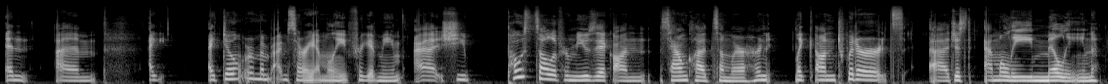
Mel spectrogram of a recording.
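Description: Woman, mid-range pitch, dry recording, interview guest, casual chat, enthusiastic, gushing, says "like" often. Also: moderate pace, gravelly, dry recording. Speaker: interview guest, audio drama writer and producer.

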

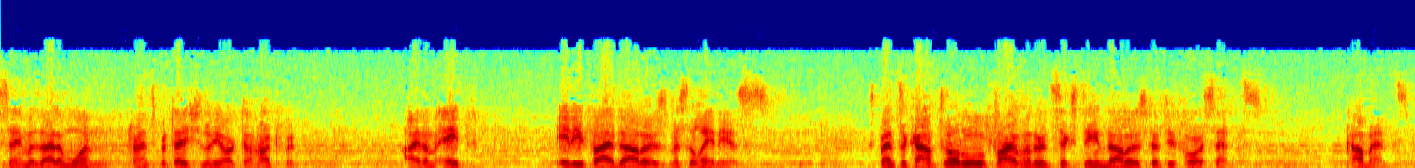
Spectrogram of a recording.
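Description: An actor playing a hard-boiled insurance investigator, narrating dryly in a 1950s radio drama. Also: male voice, fairly low pitch, rough recording. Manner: dry, matter-of-fact. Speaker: detective narrator.

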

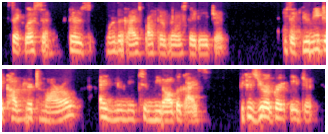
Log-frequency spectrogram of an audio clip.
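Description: A woman in her thirties from Puerto Rico, raised in Miami, speaks in a somewhat low register. She talks casually and chattily as an interview guest, filling her stories with "like" and "you know". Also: fairly quick, breathy edge, rough recording. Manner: chatty, animated, many fillers like "like" and "you know". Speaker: real estate agent, guest.

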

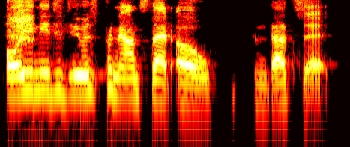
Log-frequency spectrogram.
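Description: A woman, a wellness coach speaking as an interview guest, relaxed and meandering with hesitant fillers. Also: a little high, fast talker, no echo. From New York. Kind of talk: casual interview.

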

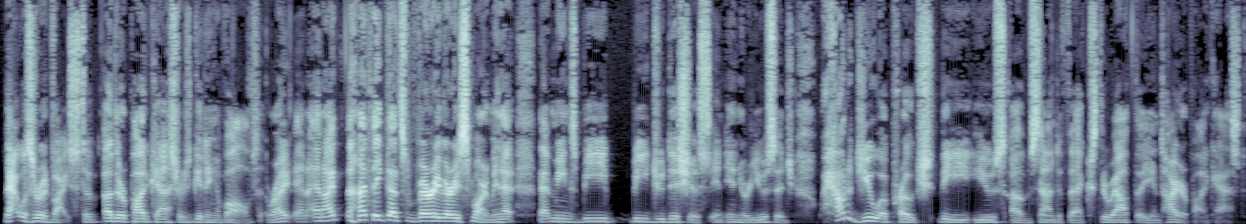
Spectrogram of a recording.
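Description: A man's voice: mid-range voice, animated, moderate pace, few pauses, a bit bright, no room sound, studio quality. A man hosting a podcast interview in a casual, conversational and enthusiastic way. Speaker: podcast host interviewing a guest.

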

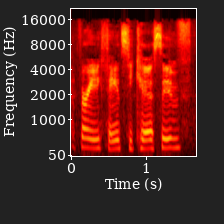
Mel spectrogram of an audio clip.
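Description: A woman's voice: fairly high pitch, flat delivery, slow. A woman playing an anxious, over-polite young grocery store employee in an audio drama, rambling hesitantly and stammering as she corrects herself. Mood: nervous, chatty. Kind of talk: naturalistic audio fiction monologue, like a voicemail.

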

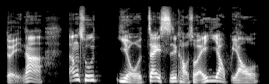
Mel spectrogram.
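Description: A man's voice: medium pitch, big pitch swings, moderate pace, fairly bright tone, no echo, studio quality. A man, explaining things at length as a podcast guest, restarting his sentences often. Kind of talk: casual conversational interview.

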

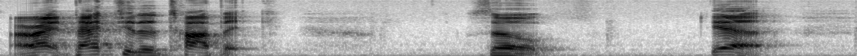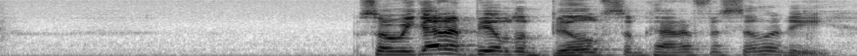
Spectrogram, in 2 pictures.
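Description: A man's voice: a little high, animated, measured pace, pauses often, pushed and bright. A congested man hosting a solo podcast, talking in a heated, rambling rant with many restarts. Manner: heated, ranting, trails off and restarts. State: congested, sniffling. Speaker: podcast host. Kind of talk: casual solo podcast monologue.

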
